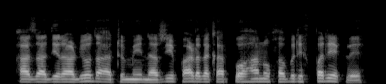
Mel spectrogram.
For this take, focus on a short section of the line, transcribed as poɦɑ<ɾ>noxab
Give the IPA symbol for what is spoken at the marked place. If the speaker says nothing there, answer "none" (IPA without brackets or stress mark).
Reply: none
